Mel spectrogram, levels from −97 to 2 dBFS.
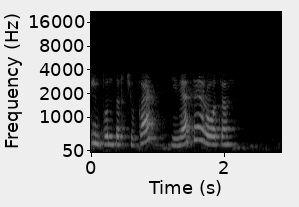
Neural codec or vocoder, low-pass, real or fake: codec, 16 kHz, 16 kbps, FreqCodec, smaller model; 3.6 kHz; fake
